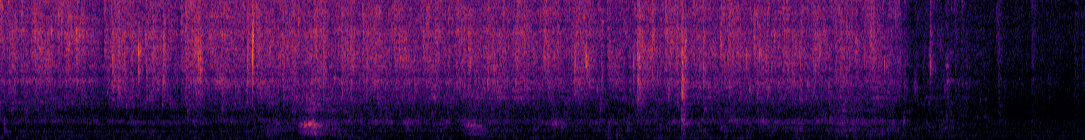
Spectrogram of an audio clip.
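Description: Bathroom sink tap running water into the basin, with a few brief louder splashes, until it is shut off about nine seconds in.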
